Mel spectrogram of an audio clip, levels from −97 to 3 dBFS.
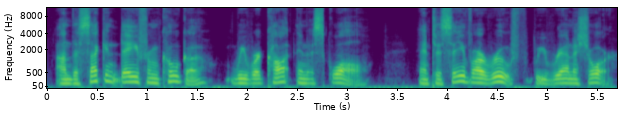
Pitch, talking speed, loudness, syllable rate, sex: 145 Hz, 210 wpm, -19 LUFS, 5.1 syllables/s, male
